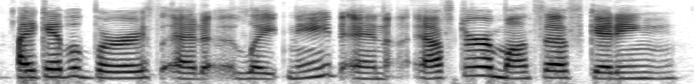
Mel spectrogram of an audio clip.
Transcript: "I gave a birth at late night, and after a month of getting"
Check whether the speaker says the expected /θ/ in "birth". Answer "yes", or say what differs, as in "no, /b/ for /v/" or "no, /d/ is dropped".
yes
